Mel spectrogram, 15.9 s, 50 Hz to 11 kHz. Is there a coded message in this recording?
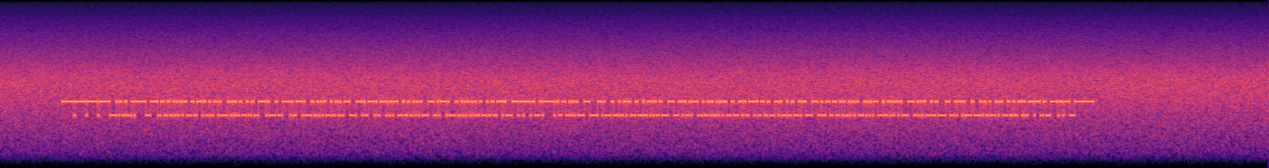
Yes: RTTY (50 baud, 450 Hz shift) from 0.8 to 13.7 s, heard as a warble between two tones, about 1310 Hz centre, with radio static. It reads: MIRACLES MEMBER BOBBY ROGERS CO-WROTE A SONG DANCIN HOLIDAY FOR THE ALBUM.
